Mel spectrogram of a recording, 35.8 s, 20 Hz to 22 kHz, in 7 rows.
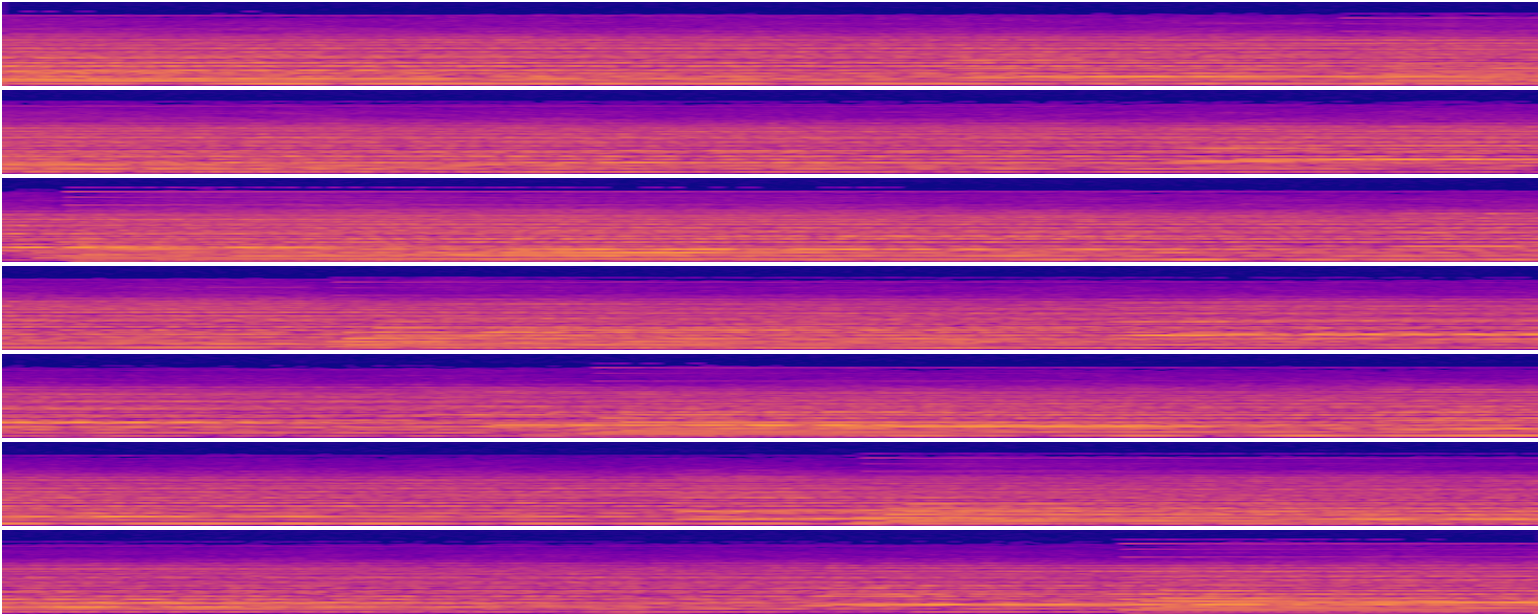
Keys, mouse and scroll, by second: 4.8 2, 5.1 Return, 9.7 typing, 9.9 Return, 15.9 typing, 17.5-19.0 typing, 19.5 Return, 25.9 ctrl+c, 26.1 ctrl+v.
